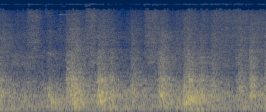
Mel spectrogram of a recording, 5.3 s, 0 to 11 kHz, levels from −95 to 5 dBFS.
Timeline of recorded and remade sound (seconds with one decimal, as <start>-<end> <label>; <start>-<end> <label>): 0.0-0.6 remade; 0.6-2.5 recorded; 2.5-5.3 remade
